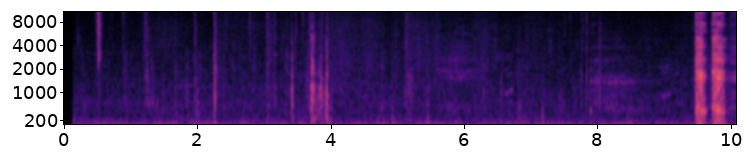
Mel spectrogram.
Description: Heavy smoker in a black leather jacket lights up a cigarette while sitting in the car and immediately begins to cough strongly with noticeable wheezing.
